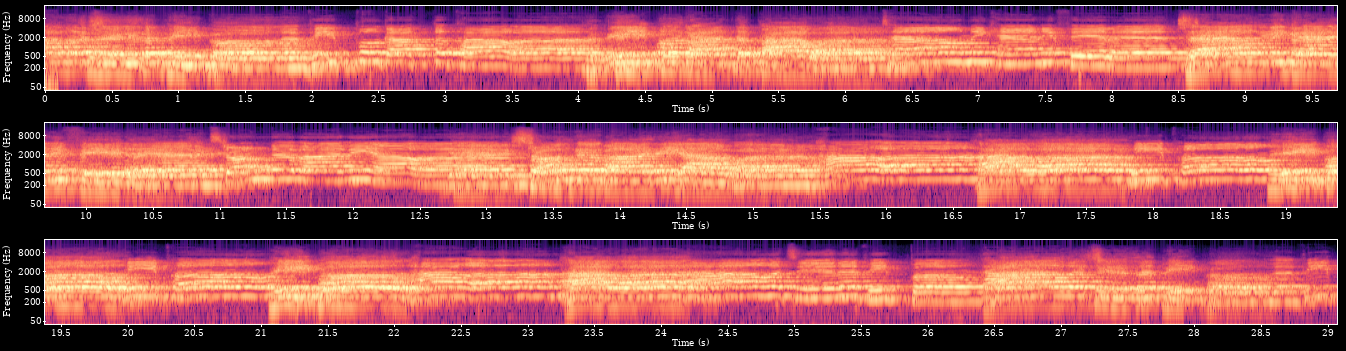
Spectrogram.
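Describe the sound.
The XR Choir sings a protest chant used at Extinction Rebellion protests, many voices in rich, sustained harmony carrying on steadily and loudly throughout.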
